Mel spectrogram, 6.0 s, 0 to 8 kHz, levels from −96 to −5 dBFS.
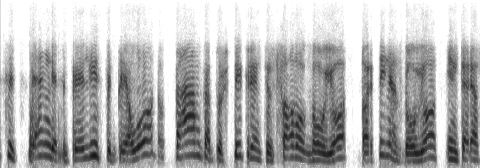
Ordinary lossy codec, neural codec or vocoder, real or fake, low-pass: Opus, 32 kbps; codec, 16 kHz, 4 kbps, FreqCodec, smaller model; fake; 7.2 kHz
